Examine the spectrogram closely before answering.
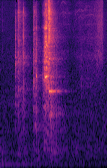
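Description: Metal dumbbells clank against a rack.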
